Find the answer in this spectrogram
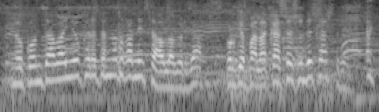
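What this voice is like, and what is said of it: Asturian Spanish accent. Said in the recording (Spanish): “Qué asturianina es, ¿eh? ... se le nota mucho en el acento. Qué acento asturiano, ¿eh?”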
